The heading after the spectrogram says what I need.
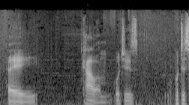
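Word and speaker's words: xalam: This is he was playing an instrument called a callum which is which is spelled X A L A M.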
